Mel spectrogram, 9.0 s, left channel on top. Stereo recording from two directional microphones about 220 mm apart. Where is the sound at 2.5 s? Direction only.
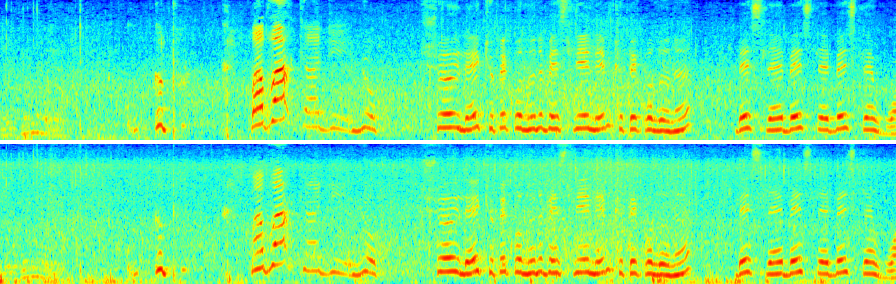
50° left (ahead or behind).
